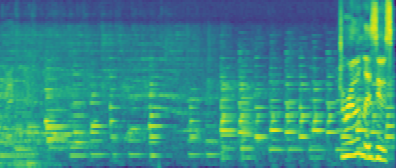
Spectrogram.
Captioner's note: applause, Cheering, Music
